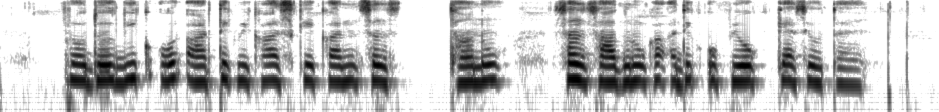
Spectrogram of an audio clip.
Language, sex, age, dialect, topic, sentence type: Hindi, female, 18-24, Hindustani Malvi Khadi Boli, agriculture, question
